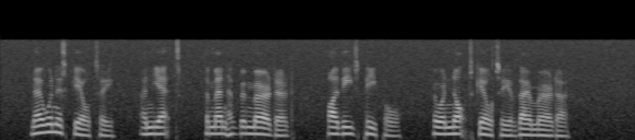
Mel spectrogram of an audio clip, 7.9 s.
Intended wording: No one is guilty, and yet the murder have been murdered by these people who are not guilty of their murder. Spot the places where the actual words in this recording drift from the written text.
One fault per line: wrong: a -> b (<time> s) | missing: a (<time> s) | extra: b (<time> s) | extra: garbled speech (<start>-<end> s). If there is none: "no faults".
wrong: murder -> men (2.6 s)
